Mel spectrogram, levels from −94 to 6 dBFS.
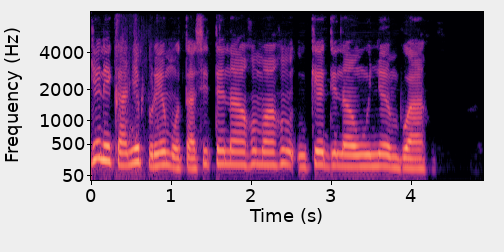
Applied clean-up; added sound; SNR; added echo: neural separator model SepFormer DNS4.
